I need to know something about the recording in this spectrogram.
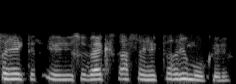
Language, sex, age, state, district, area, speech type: Kashmiri, male, 30-45, Jammu and Kashmir, Kupwara, urban, conversation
